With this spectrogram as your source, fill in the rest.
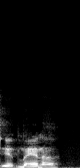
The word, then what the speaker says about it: Atlanta: Also, Pat, I found out last night I You don't pronounce the second T in Atlanta. It's Atlanta.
